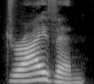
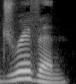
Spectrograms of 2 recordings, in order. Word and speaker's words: driven: risen write wrote written notice that the sound of the I changes from the present to the past participle the present is drive and the past participle is not driven but driven subgroup three verbs ending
